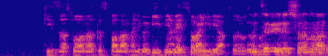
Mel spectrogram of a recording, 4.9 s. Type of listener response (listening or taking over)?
taking over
